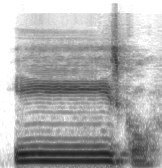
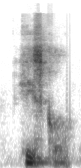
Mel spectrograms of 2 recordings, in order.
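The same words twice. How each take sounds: First: Higher, drawn-out mock approval; imitated approval. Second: Softly imitated approval, tossed off. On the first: Quoting a woman won over by the video, drawn out higher. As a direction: stretch it out as her change of heart. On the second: Quoting a woman won over by the video, said softly. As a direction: quote her quietly and briefly. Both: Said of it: "She's like".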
